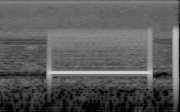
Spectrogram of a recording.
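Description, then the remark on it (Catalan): A telephone ringing tone while calling a person's personal phone: one steady electronic beep lasting about a second, followed by the start of a second short tone, clear with no one speaking. “És el seu telèfon, no? Sí, al principi és el seu personal. Si el respon, clar.”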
